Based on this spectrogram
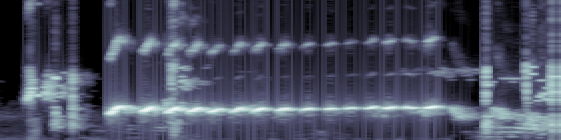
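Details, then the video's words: Champion White-rumped shama singing in rapid-fire style, its song filled with borrowed phrases. Two brief high chips open the clip, then a long fast buzzy trill runs at a steady pitch for about two seconds and ends in scratchy notes. "Suara Murai Batu Juara,Tembakan Murai Batu Gacor Full Isian Kasar Panjang Mewah"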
